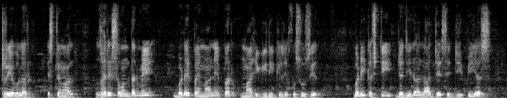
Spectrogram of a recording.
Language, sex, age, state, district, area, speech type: Urdu, male, 18-30, Uttar Pradesh, Balrampur, rural, spontaneous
